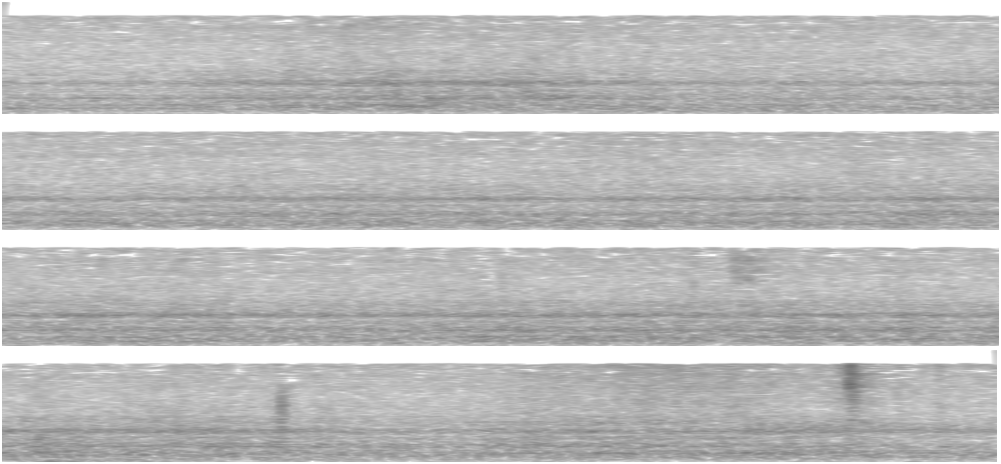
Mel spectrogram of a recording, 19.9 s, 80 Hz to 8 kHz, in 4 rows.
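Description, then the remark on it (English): A steady, unbroken roar of highway traffic at a crash site rumbles throughout, dense low-pitched road noise holding a constant level with no individual vehicles standing out and no voices. “there's a large incidence of accidents on Highway 30 traffic turning up Cornelius Pass.”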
